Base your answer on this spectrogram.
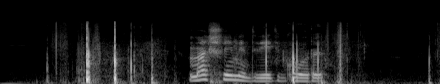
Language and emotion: Russian, neutral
